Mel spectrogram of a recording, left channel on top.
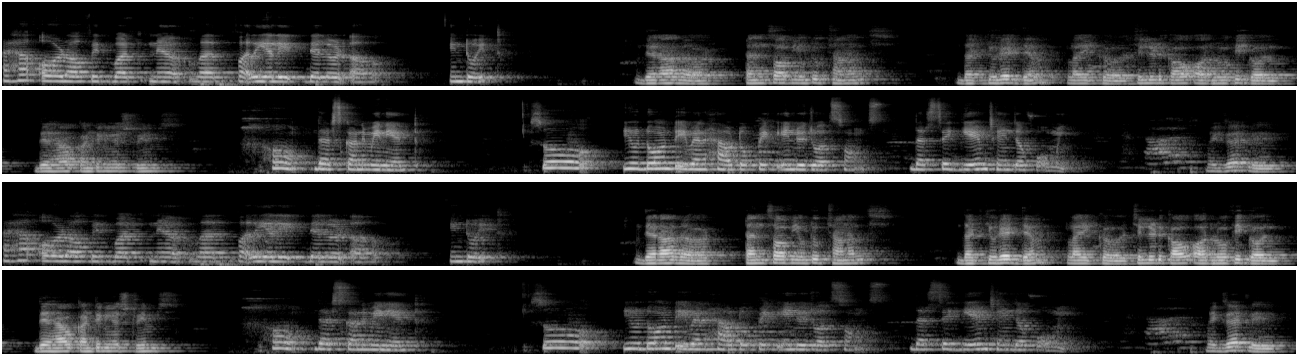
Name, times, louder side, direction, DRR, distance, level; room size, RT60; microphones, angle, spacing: voice 1, 0.0-3.8 4.5-4.9 15.3-17.0 18.2-18.8 19.2-21.7 22.0-23.6 24.4-24.9, left 4 dB, 40° left, 5 dB, 0.4 m, -22 dB
voice 2, 6.3-7.1 7.4-8.8 9.5-12.8 13.3-14.7 25.0-25.7, right 4 dB, 65° right, 4 dB, 0.4 m, -20 dB
9.5 x 3.8 x 2.9 m, 0.84 s
head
